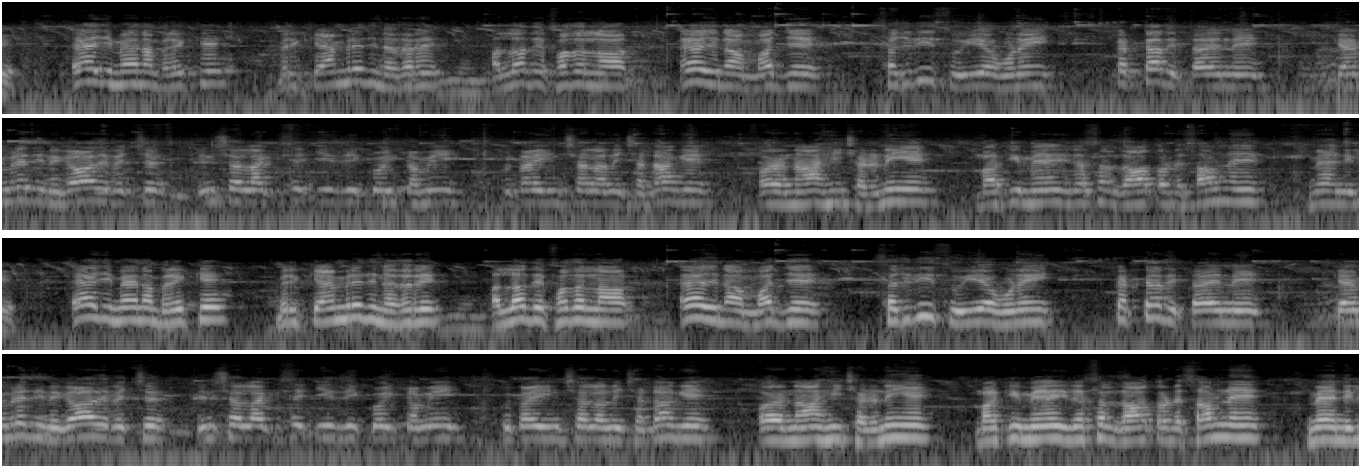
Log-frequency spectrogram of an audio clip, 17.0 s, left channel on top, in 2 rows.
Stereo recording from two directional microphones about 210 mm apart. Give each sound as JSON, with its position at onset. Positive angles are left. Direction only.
{"t": 0.4, "sound": "speech", "side_deg": -15}
{"t": 0.7, "sound": "speech", "side_deg": -30}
